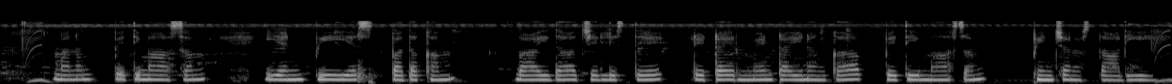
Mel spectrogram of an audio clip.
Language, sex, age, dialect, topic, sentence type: Telugu, female, 18-24, Southern, banking, statement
